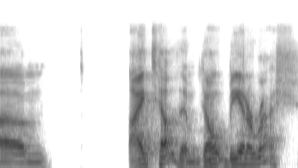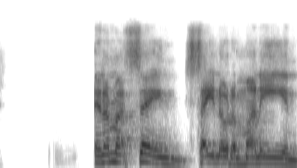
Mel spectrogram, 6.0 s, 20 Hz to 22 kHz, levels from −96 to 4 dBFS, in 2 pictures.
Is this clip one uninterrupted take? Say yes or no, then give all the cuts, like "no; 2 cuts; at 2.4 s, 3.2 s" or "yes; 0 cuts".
no; 1 cut; at 3.8 s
